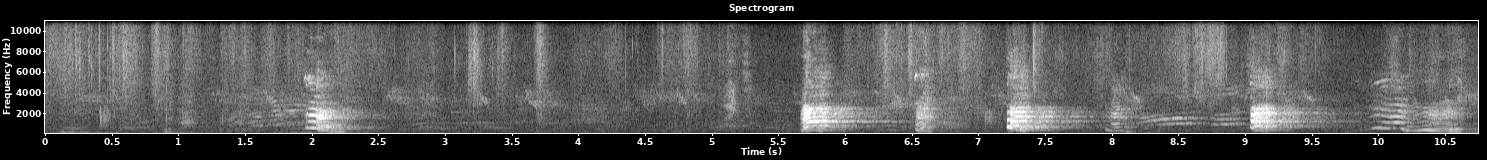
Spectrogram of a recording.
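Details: Dog during home protection work training on March 24, 2012, named River, working with a club helper: sharp harmonic barks in bursts around 2, 6 to 7 and 9 seconds, with quiet speech and pauses between.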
